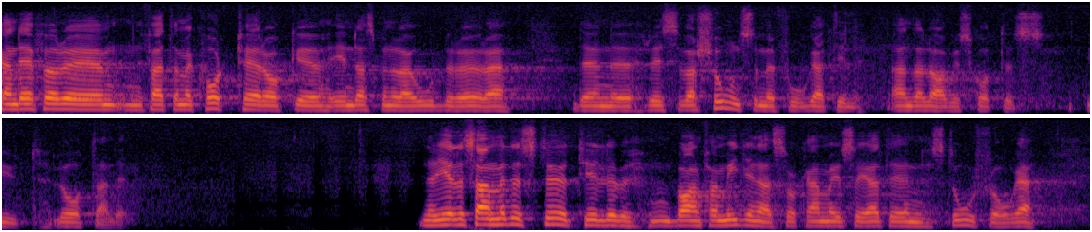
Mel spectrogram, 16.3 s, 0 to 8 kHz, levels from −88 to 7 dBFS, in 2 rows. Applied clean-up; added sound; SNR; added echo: neural mask model Resemble Enhance denoiser.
